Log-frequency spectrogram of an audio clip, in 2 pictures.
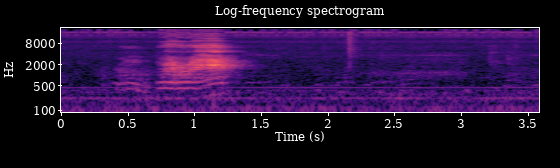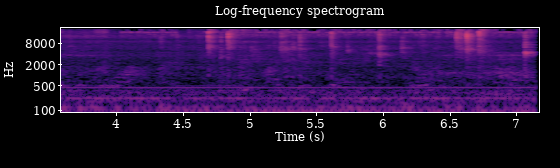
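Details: Pet African grey parrot coughing indoors: one harsh, noisy burst lasting about half a second. Faint clicks and rustles follow over a low room hum.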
